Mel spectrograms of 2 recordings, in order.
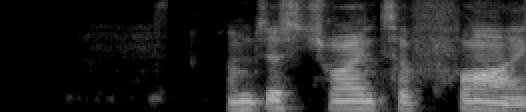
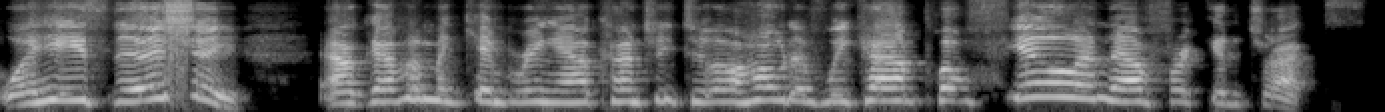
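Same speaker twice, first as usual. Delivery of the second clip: loud, raised ranting protest; angry shout; 8 semitones higher, 5 dB louder than usual. Real, not acted. Livestream host yelling at government fuel policy. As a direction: fire it at the government like a rally cry.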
